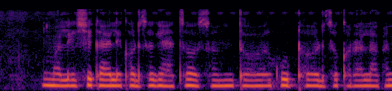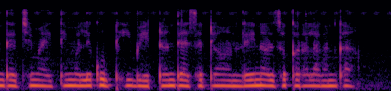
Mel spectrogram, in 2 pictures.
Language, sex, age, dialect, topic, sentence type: Marathi, female, 25-30, Varhadi, banking, question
